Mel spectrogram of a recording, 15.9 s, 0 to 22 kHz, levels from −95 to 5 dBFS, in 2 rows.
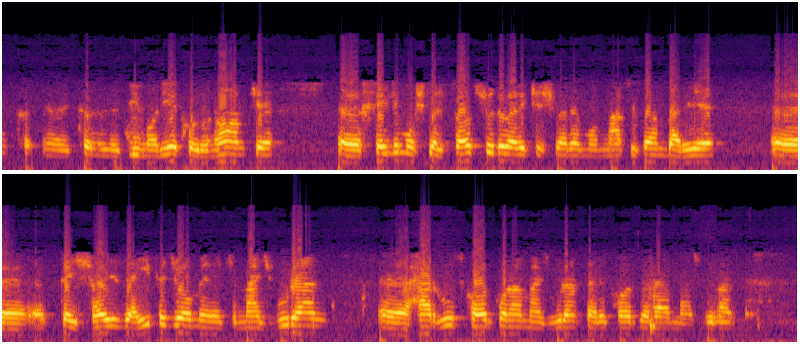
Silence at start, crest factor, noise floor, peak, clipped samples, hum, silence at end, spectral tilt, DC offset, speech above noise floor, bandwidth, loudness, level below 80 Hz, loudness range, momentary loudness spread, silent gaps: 0 s; 10 dB; -41 dBFS; 0 dBFS; 0.2%; none; 0.35 s; -5 dB/octave; under 0.1%; 31 dB; 9.4 kHz; -10 LUFS; -46 dBFS; 2 LU; 8 LU; none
